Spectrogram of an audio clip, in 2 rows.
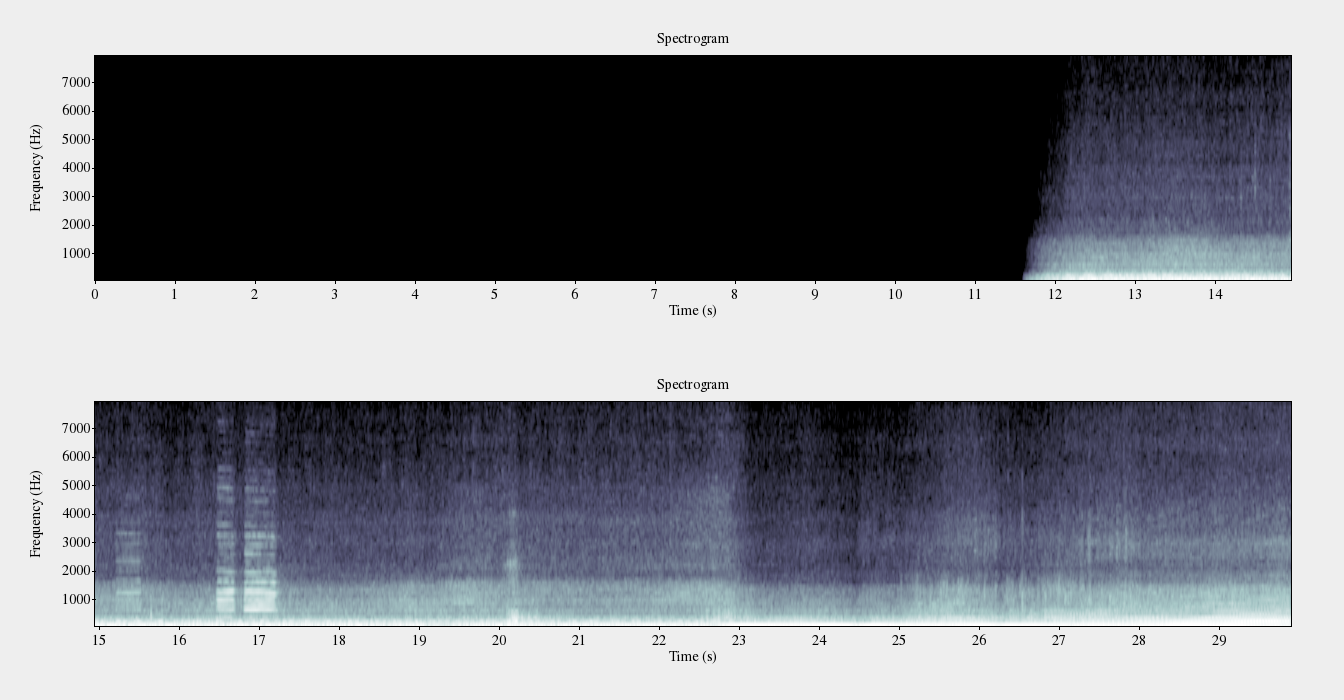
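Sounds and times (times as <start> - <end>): car engine exhaust rumble: 11.7 - 29.9
car horn toots: 15.1 - 17.6.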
